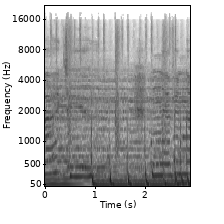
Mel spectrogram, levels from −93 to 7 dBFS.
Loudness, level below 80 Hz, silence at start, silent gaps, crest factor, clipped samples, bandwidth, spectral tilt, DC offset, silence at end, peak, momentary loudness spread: -15 LUFS; -18 dBFS; 0 s; none; 12 dB; under 0.1%; 17 kHz; -5.5 dB/octave; under 0.1%; 0 s; 0 dBFS; 2 LU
